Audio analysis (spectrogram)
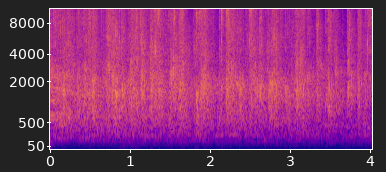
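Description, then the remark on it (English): Sustained applause from an audience, many hands clapping densely and steadily for several seconds at a fairly loud, even level, with no voices standing out. “Don't clap. Don't clap. You clap if you agree.”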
